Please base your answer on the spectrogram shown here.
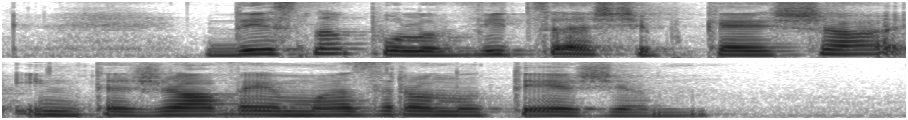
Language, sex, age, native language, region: Slovenian, female, 18-29, Slovenian, Drava region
